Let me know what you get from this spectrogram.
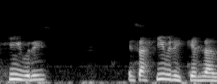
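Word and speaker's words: hybris: griego que es el de hibris, H-Y-B-R-I-S, se pronuncia hibris.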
